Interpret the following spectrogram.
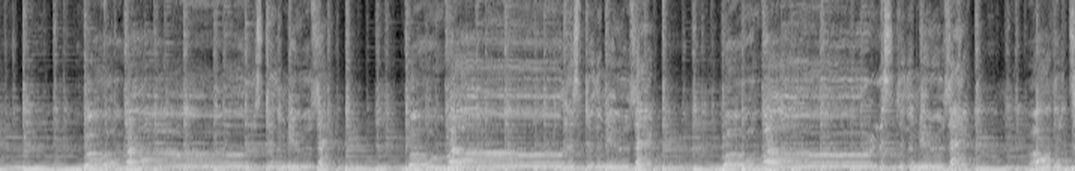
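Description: Acoustic guitar strummed in a steady rhythm, with a man singing in phrases over it.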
